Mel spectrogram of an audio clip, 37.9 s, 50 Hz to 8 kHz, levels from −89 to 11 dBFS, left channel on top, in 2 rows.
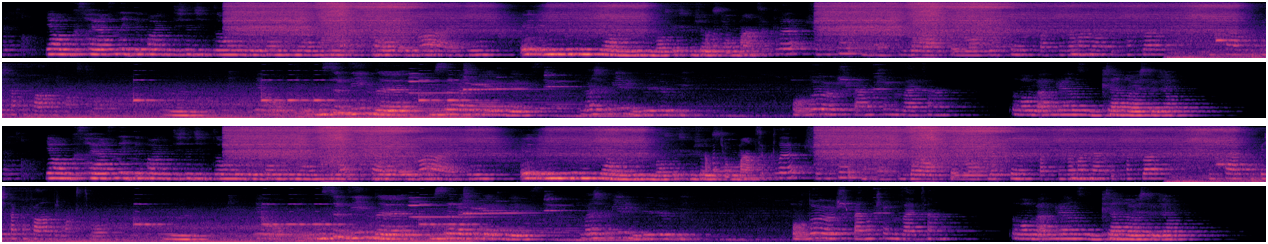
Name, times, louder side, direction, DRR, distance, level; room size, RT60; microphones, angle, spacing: voice 1, 0.6-5.1 5.5-6.6 7.0-7.3 7.8-11.2 16.0-16.4 21.3-22.0 22.7-25.1 25.3-26.9 27.6-29.3 34.1-36.5, equal, 25° right, -8 dB, 0.8 m, -29 dB
sound 1, 3.3-7.6 8.0-9.7 12.2-18.5, right 1 dB, 85° right, 1.1 m, -31 dB
voice 2, 5.5-6.9 10.5-10.7 11.0-17.3 18.1-20.0 20.3-20.5 30.8-33.1, right 3 dB, 70° right, 3 dB, 0.3 m, -38 dB
sound 2, 17.4-26.0, left 1 dB, 55° left, 0.4 m, -33 dB
sound 3, 25.0-32.8, equal, ahead, 0.5 m, -43 dB
2.1 x 2.1 x 3.0 m, 1.3 s
head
